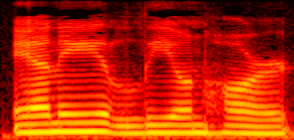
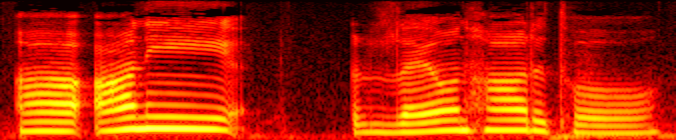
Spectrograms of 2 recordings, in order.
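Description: First: The name is said with an English accent. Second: The name is said with a non-English accent.

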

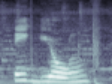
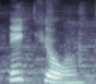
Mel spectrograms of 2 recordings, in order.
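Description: First: The middle consonant is a voiced G sound. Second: The middle consonant sounds like a K without air. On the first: "if you're so going to say Taegyeong" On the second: "you say Taekyong"

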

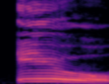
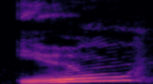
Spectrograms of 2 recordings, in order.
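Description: First: It sounds strongly disgusted, like retching. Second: It sounds mildly disgusted.

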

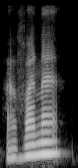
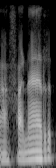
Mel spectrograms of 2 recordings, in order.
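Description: First: The final r sound is dropped entirely. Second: The final r sound is clearly pronounced. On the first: This is how people say it locally. "es choreá, afaná y nada más" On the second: This is not how people say it locally. "La R que se la use Magoya acá"

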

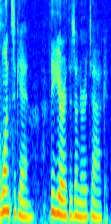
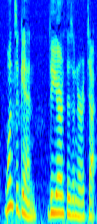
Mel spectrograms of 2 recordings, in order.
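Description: First: It is read in a dramatic movie-trailer voice. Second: It is read in a plain, ordinary voice.

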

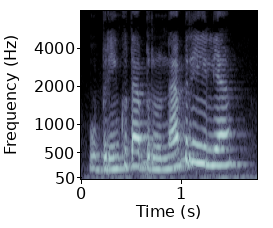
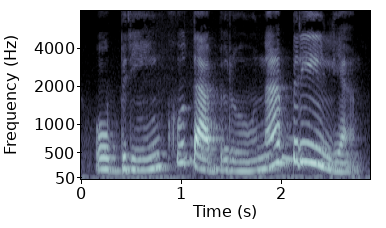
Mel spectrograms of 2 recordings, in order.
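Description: First: The phrase is said at its fastest. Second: The phrase is said very slowly. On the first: "E agora?" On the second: "Primeiro, bem devagar"

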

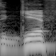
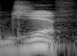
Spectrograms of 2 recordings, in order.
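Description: First: The word starts with a hard G sound. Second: The word starts with a J sound. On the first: The speaker calls it right. "that's why it's GIF" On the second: The speaker calls it wrong. "who pronounce it like peanut butter"

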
